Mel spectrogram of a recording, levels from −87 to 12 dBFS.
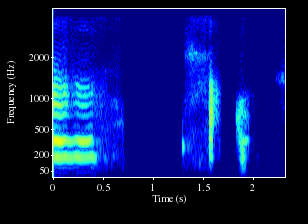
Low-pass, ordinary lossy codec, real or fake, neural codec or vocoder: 3.6 kHz; none; fake; codec, 24 kHz, 1.2 kbps, DualCodec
